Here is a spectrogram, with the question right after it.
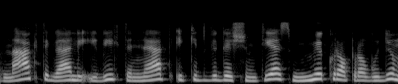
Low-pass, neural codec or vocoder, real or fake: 7.2 kHz; codec, 16 kHz, 2 kbps, FreqCodec, larger model; fake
